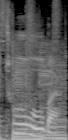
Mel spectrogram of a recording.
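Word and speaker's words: Tuğba: 이게 G가 유무샤케라고 하는데 묵음이야. 근데 길게 발음. 그러니까 투우바. 투우바 멜리스.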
